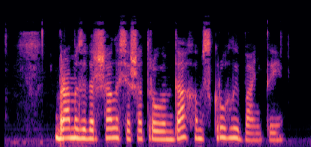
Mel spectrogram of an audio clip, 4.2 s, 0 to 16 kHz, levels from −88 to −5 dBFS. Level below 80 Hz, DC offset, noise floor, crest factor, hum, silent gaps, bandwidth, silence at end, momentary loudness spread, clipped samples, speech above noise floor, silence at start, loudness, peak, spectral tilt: -58 dBFS; under 0.1%; -43 dBFS; 18 dB; none; none; 9 kHz; 0.4 s; 18 LU; under 0.1%; 24 dB; 0.35 s; -19 LUFS; -2 dBFS; -4.5 dB/octave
